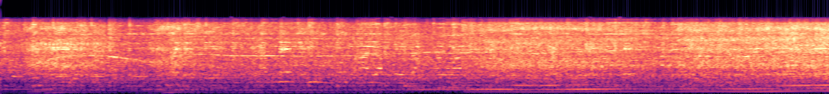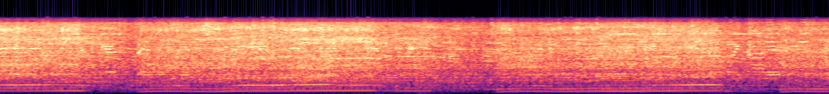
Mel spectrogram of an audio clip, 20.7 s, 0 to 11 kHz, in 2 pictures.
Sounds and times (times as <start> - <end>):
Music: 0.0 - 20.7
Truck: 0.0 - 20.7.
